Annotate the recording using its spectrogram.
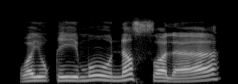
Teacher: Waktu kita sambung wa yuqimunas shalah, memang alif lam ni tak dibaca. Wa yuqimunas shalah, jadi daripada na terus sa. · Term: hamzah wasal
